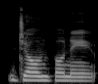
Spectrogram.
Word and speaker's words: JonBenét: JonBenét Ramsey.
